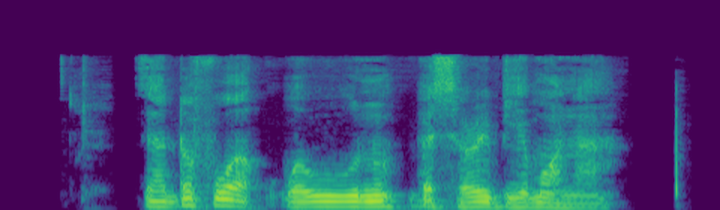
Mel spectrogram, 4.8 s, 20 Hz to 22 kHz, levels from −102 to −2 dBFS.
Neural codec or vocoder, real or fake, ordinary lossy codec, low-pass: none; real; AAC, 32 kbps; 7.2 kHz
